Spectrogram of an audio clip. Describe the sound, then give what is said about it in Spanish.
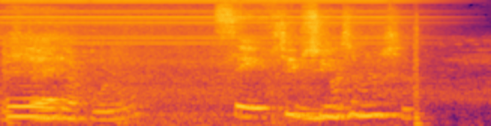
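Children's voices while playing ball outdoors: high, lively calls and chatter in a few bursts that stop abruptly near the end. “También se pueden escuchar niños jugando a la pelota y otras cosas quizás que no escuchamos.”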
